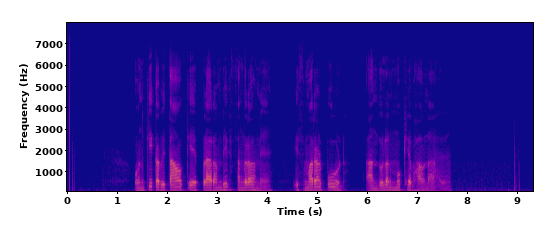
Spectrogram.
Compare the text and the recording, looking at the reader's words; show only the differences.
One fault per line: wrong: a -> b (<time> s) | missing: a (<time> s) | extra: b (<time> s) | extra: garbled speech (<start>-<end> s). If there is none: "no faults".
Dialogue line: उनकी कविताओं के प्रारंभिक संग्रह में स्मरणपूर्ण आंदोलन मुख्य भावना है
no faults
